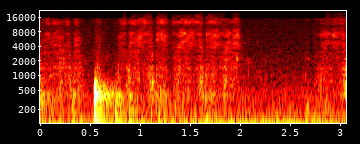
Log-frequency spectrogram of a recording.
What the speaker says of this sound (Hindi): देखो मैं यहां पर लिखता हूं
